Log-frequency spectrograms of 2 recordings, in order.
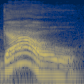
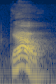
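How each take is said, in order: First: The pitch falls on the word. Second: The pitch rises on the word. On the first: The speaker calls it wrong. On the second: The speaker calls it right.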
